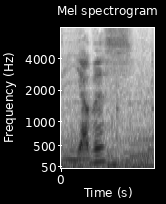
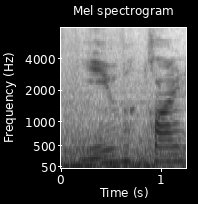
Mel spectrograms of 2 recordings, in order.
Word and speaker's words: Yves Klein: his name was was llaves but after doing some research and finding out he was a French artist his name is actually pronounced Yves Klein or Yves client oh like Christmas Eve anyways Yves Klein was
